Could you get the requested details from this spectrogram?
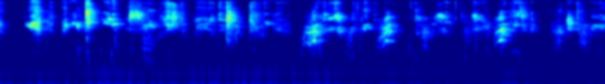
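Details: Male budgerigar kept as a pet, busy with his toys and seemingly having fun, keeps up a dense stream of rasping, squeaky chatter with clicks and short whistled notes, barely pausing.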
